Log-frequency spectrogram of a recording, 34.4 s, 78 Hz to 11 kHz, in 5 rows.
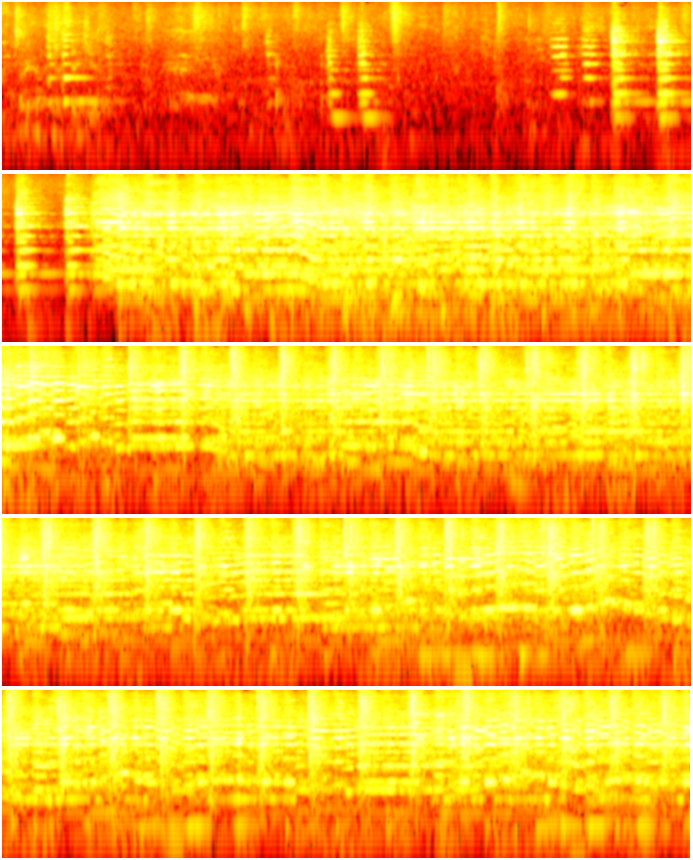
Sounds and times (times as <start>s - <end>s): Violin, fiddle: 0.0s - 4.2s, 5.2s - 34.4s.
